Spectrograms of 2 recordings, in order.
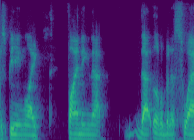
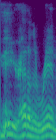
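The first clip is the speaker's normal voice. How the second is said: put-on scream, higher and louder; 9 semitones higher, 4 dB louder than usual. Retelling players leaving the gym after the jump: imitating guys screaming.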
